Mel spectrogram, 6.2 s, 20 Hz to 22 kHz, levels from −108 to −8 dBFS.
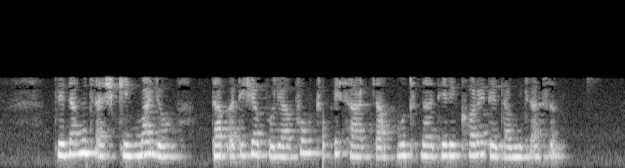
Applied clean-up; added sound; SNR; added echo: none; none; none; none.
